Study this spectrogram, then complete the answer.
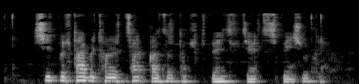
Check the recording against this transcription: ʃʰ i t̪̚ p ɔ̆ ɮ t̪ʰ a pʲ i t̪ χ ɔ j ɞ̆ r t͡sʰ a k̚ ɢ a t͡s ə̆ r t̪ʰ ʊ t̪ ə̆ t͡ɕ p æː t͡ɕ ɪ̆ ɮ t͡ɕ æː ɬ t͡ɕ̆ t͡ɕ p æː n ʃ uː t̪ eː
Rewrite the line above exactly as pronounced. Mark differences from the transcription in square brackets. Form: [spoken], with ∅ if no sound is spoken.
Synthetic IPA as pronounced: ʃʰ i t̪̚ p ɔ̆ ɮ t̪ʰ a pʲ i t̪ χ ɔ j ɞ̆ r t͡sʰ a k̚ ɢ a t͡s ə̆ r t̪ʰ ʊ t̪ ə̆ t͡ɕ p æː t͡ɕ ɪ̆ ɮ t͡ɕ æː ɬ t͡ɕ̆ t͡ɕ p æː n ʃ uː t̪ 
